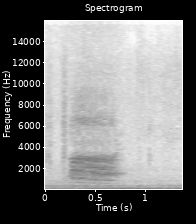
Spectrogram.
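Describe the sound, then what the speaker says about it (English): A crow gives a single loud, harsh caw in a quiet film scene, a brief raspy call standing alone over a low background hush. "with the cue of the crow again"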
